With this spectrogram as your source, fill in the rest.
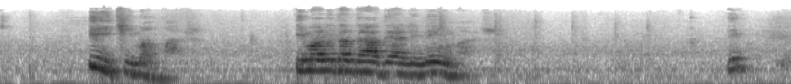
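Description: An elderly man speaks calmly and slowly, close to a microphone, in short phrases with pauses.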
